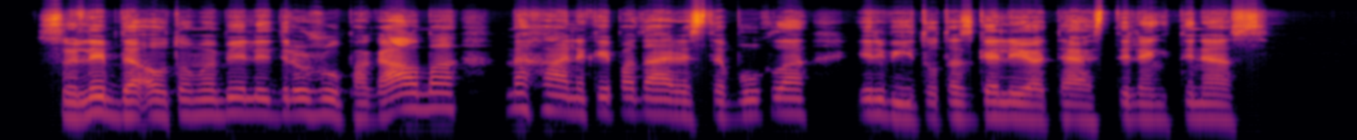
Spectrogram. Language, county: Lithuanian, Kaunas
